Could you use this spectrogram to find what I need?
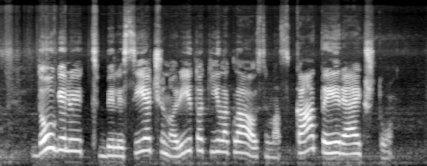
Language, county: Lithuanian, Marijampolė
